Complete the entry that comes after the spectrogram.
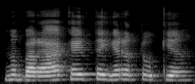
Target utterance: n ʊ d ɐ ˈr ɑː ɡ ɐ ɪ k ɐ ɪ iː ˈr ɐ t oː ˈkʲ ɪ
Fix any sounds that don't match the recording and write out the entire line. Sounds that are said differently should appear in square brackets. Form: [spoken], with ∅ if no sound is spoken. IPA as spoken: n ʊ [b] ɐ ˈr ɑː [k] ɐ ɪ [t] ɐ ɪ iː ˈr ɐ t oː ˈkʲ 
